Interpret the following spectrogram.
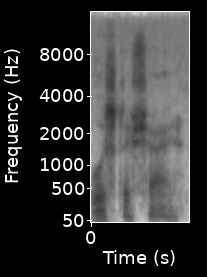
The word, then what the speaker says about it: Worcestershire: In England the names are quite like, it's spelled as actually Worcestershire and it's pronounced as Worcestershire.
